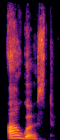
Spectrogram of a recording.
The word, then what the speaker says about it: August: So, spelling is again the same, but it's pronounced as August. August.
